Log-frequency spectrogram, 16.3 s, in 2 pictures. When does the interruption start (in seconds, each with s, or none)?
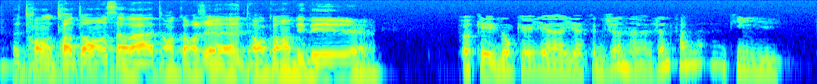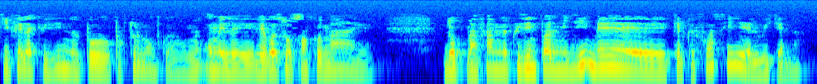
none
